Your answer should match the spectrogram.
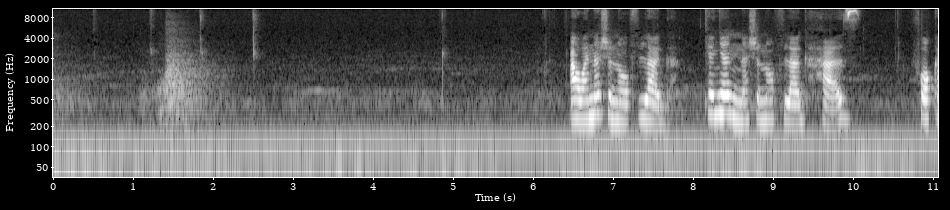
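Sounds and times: finger snap: 0:00.5 - 0:02.7, 0:04.8 - 0:06.5.

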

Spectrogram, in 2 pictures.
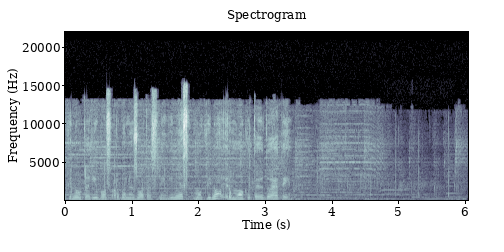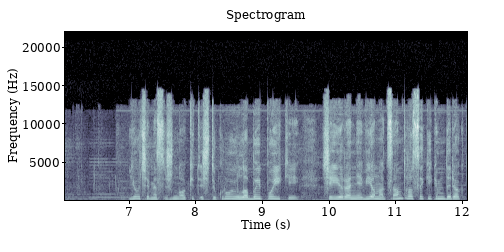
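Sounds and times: quiet sustained background music: 0:00.0 - 0:12.0.

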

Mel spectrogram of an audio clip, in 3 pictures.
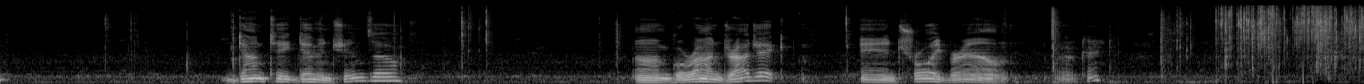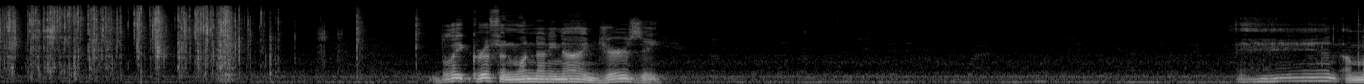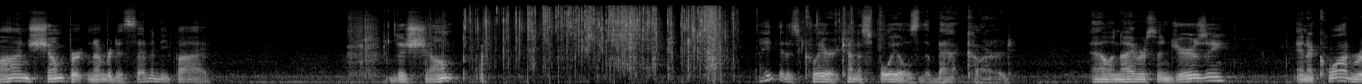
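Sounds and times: card pack wrapper crinkling: 0:04.4 - 0:05.0, 0:11.6 - 0:17.3, 0:30.8 - 0:36.3.

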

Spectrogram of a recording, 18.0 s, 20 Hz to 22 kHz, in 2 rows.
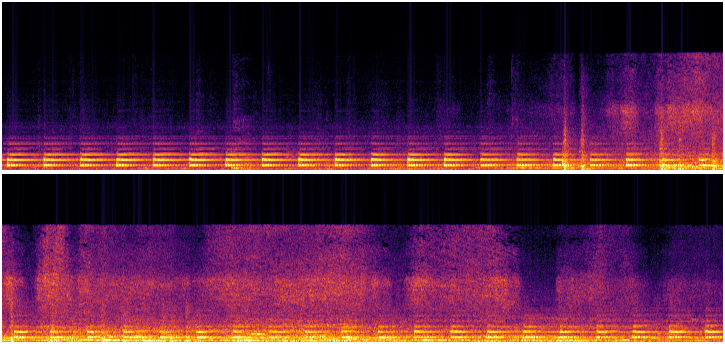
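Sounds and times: level crossing warning bell: 0:00.0 - 0:18.0
train rumble and humming: 0:00.0 - 0:18.0
train wheels clacking over rail joints: 0:06.9 - 0:18.0.

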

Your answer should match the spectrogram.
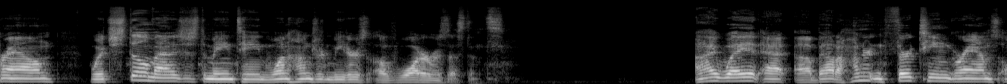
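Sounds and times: person speaking: 0:00.0 - 0:05.3, 0:06.9 - 0:10.0.

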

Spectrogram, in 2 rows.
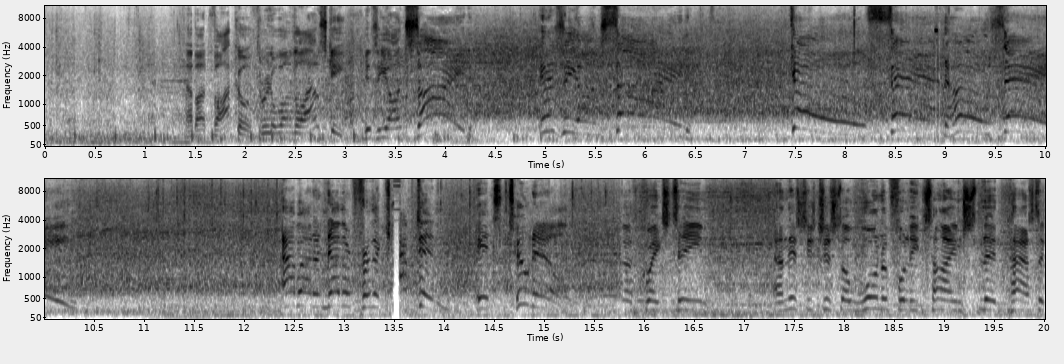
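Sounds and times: stadium crowd cheering: 0:01.7 - 0:20.0.

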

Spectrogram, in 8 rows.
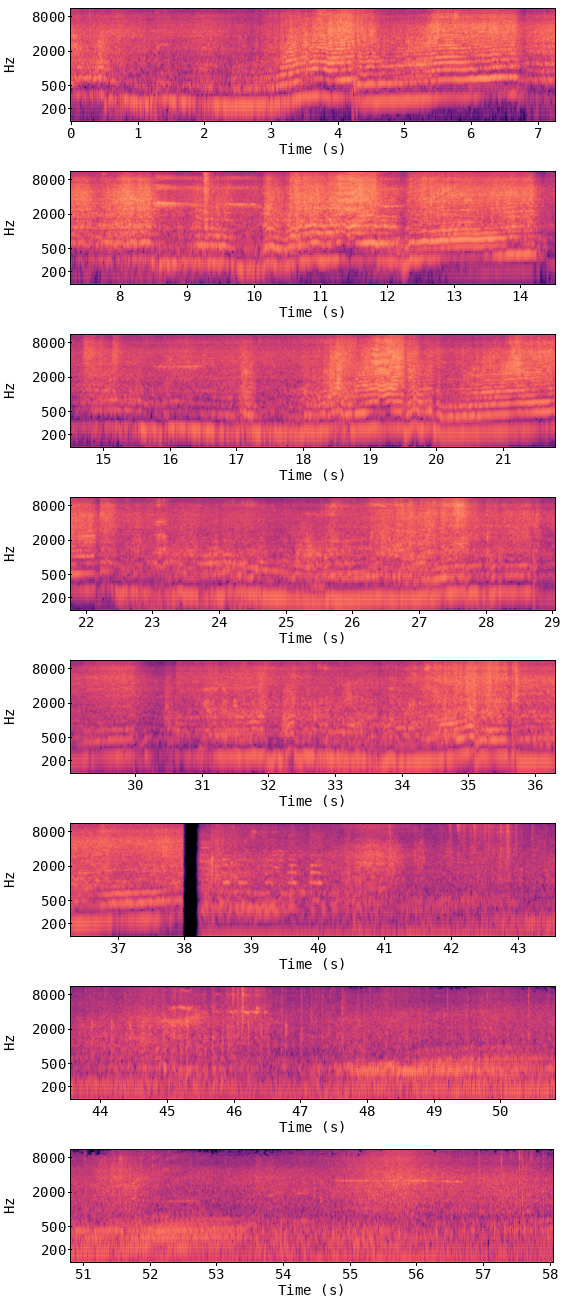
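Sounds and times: race car engines revving past: 0:00.0 - 0:58.0.

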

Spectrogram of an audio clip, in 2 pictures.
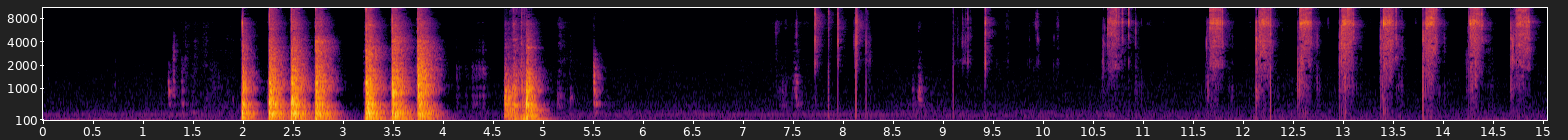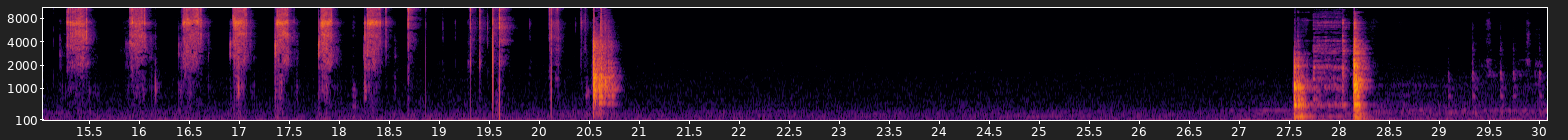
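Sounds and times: hand scraping workpiece: 0:27.6 - 0:28.3.

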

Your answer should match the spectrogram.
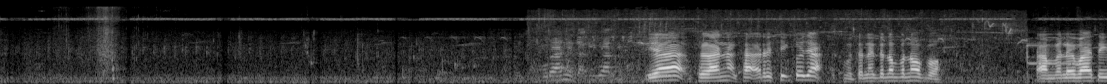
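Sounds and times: faint chirps: 0:02.8 - 0:11.0
thin high-pitched whine: 0:05.3 - 0:11.0.

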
